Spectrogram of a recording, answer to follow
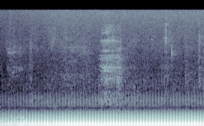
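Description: A steady low electrical hum with a row of evenly spaced overtones, unchanging throughout. There is a faint brief rustle about two seconds in.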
